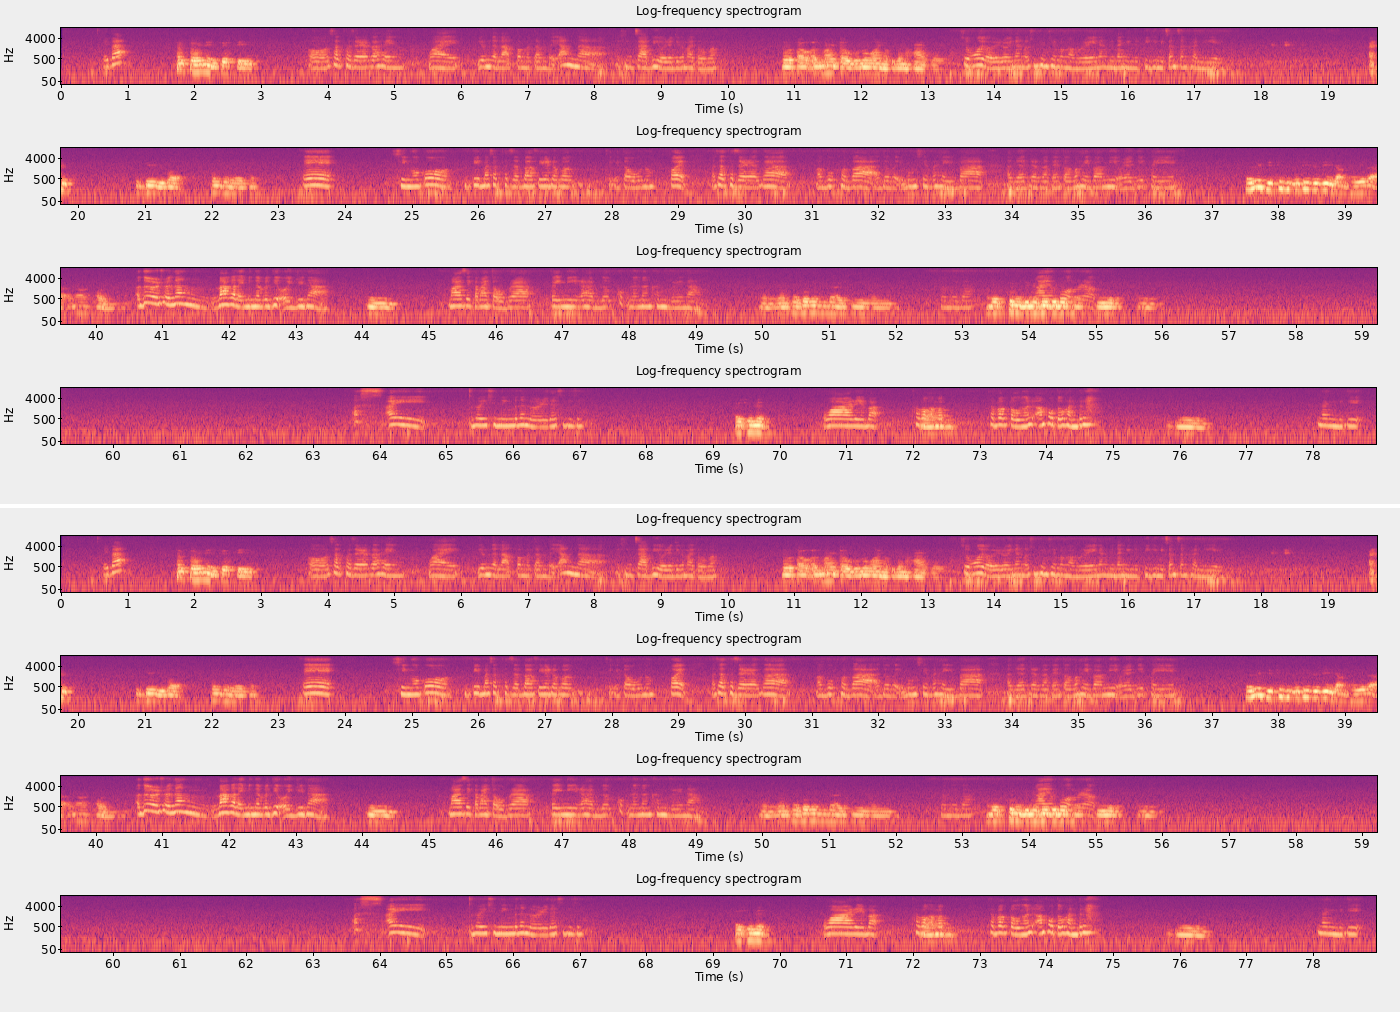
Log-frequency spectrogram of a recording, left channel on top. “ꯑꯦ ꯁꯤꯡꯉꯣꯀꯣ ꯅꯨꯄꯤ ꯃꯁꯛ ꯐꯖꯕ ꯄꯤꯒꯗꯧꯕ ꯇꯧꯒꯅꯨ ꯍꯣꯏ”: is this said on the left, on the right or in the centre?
Right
